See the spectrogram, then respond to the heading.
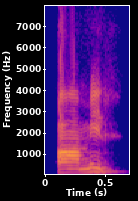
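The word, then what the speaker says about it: آمر: ہے حکم چلانے والا۔ الف مد آ میم زیر رے، عامر۔ امر یعنی حکم چلانے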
